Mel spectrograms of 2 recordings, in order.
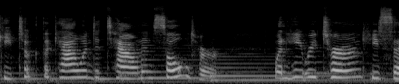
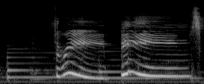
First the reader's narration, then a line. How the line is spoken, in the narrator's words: cried Donald and Goofy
